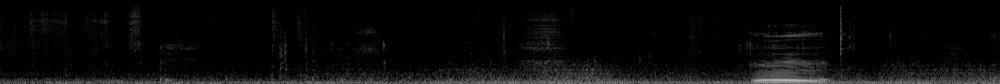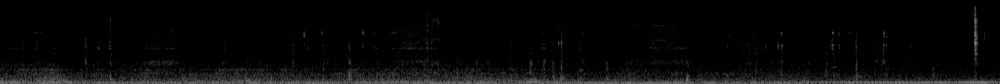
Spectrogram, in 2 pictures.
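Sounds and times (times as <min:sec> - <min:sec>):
steady low hum: 0:00.0 - 0:20.0
man chewing food: 0:08.3 - 0:20.0.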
